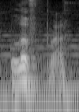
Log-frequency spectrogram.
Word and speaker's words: Loughborough: either keep practicing it and soon you'll be pronouncing LPR like a local and remember make English fun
